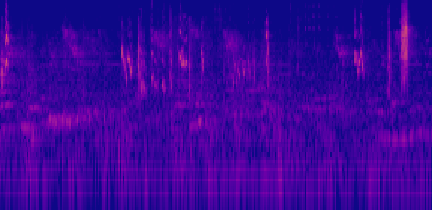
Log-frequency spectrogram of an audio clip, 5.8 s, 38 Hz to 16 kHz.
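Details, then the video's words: Budgerigars filmed 28 April 2023 making scattered high chirps and short squeaky notes, loose and irregular over six seconds, with a loud sharp chirp near the end and a soft low background hum. "lovely Budgies birds"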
